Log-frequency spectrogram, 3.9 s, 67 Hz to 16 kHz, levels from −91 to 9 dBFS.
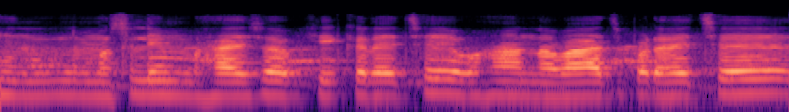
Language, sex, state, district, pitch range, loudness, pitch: Maithili, male, Bihar, Samastipur, 150-165 Hz, -19 LUFS, 155 Hz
